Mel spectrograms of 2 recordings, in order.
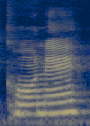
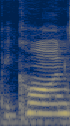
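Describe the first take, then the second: First: The name is pronounced in the Italian way. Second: The name is pronounced in an English way. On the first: This is the original, proper pronunciation. "I think you're supposed to say it" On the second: This is how people say it now. "so I call it"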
